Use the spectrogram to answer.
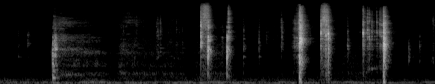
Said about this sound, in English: The second cracking, the ceremonial cracking of the second beer. You got there. Yay. Cheer.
